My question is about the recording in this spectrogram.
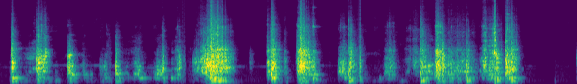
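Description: Two-burner steel gas stove being set down and shifted into place on a stone slab: a string of knocks and clunks, with a longer, louder clatter about three seconds in.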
